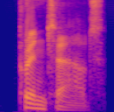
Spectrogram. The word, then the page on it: printout: British English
